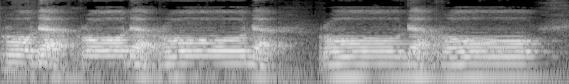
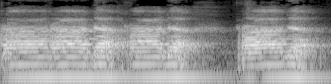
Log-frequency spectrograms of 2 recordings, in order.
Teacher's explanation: Siapapun yang mendengar bunyi itu pasti dia akan merasakan sensasi tafkhim huruf ro atau tebal huruf ro itu. Beda sama rada, rada.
